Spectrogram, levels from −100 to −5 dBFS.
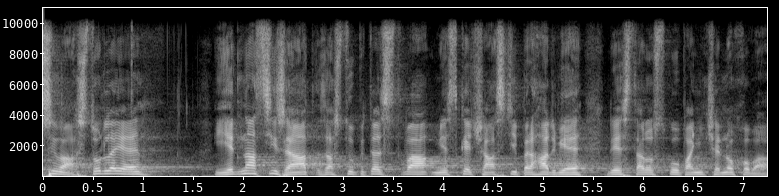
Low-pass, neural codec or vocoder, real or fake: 9.9 kHz; none; real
